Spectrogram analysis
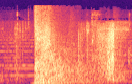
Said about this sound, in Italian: Quello che avete appena sentito è un colpo di pistola, dimostra come sia il mio status...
